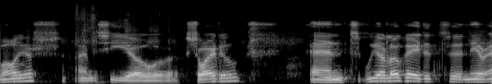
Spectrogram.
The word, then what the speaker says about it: Swydo: tool called Swydo. Have I pronounced that right? – You pronounced it right. – Swydo. – Yes. Swydo.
